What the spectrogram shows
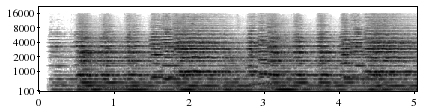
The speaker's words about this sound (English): All of the musicians are sitting in a semicircle facing the conductor who's leading the song. Sitting in the front row are the musicians playing instruments with bows. They sound like this.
